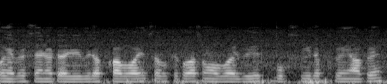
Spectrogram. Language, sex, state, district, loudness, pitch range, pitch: Hindi, male, Haryana, Jhajjar, -20 LUFS, 130-135 Hz, 130 Hz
